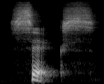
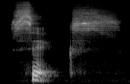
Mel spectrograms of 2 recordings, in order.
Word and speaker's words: six: sound and the S the tendency for a lot of English learners is to pronounce the X just like an S dropping that K sound so explained becomes explain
